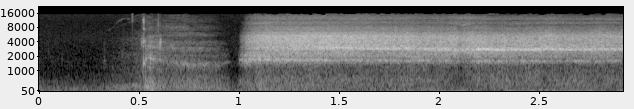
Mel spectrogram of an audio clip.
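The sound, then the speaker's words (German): A voice imitates the warp core of the starship Discovery: after a short breathy intake, a loud, steady, airy hiss starts abruptly and holds evenly for about two seconds without pause. “Kannst du mal gerade den Warp Can der Discovery nachmachen?”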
